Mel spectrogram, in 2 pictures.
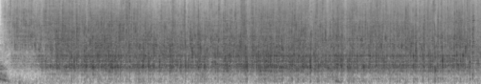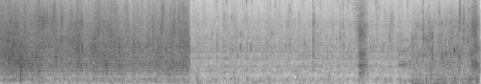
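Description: Food frying in hot oil in a cooking pot, a loud, dense sizzle that starts abruptly and drops suddenly to a quieter sizzle about two-thirds of the way through.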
